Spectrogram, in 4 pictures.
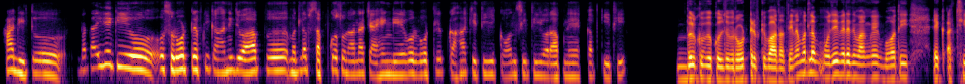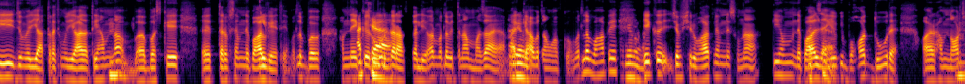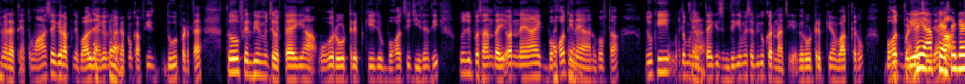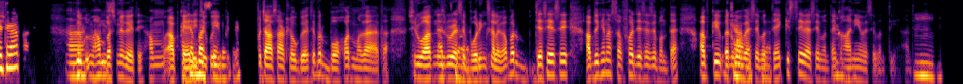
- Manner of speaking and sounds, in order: in English: "ट्रिप"; in English: "ट्रिप"; in English: "ट्रिप"; in English: "नॉर्थ"; in English: "ट्रिप"; in English: "ट्रिप"; in English: "बोरिंग"
- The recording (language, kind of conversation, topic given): Hindi, podcast, आप किस रोड ट्रिप की कहानी सबको ज़रूर सुनाना चाहेंगे?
